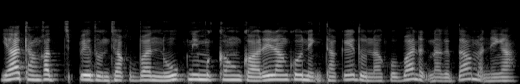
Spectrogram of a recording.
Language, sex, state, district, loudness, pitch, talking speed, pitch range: Garo, female, Meghalaya, South Garo Hills, -21 LUFS, 210 Hz, 140 wpm, 185-220 Hz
